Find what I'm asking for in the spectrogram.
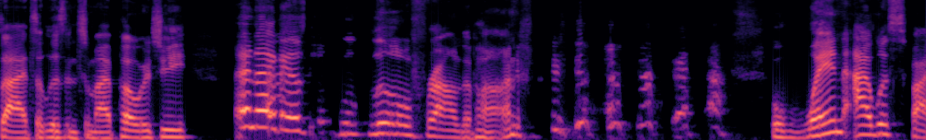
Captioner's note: laughs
